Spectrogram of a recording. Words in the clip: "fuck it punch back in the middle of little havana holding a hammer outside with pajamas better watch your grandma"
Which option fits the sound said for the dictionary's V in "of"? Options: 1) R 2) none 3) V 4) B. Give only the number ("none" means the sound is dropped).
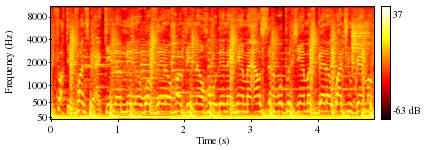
4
